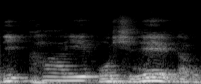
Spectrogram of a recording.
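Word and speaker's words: δικαιοσύνη: 자, 원어 성경에는 의로움이란 니카이 오시네라고 발음합니다.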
